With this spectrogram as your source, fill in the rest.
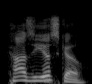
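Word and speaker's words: Kosciusko: and the people in Kosciuszko thought that I did but I was quickly corrected on Twitter what is the correct pronunciation it's like coziest I don't know Cosi something I must have gotten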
